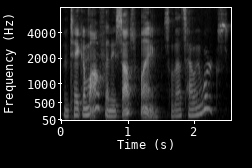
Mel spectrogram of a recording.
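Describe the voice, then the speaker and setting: A woman with a notably low-pitched voice talks through a product demonstration. She is casual and conversational, explaining each step as she goes. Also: sing-song, brisk, gravelly, a little hiss or hum. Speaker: product reviewer.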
